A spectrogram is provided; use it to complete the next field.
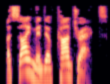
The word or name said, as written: ASSIGNMENT OF CONTRACTS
